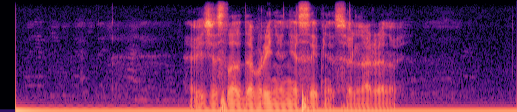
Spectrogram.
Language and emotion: Russian, neutral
